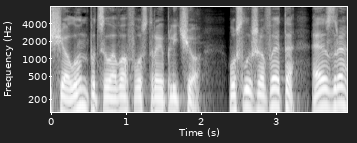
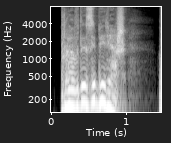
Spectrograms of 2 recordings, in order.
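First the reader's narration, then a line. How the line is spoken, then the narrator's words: Sleepy breathy murmur. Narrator (Russian): выдохнул он, сонно моргая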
